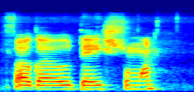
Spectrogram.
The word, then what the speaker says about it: Fogo de Chão: Fogo de Chão.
